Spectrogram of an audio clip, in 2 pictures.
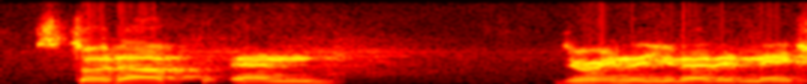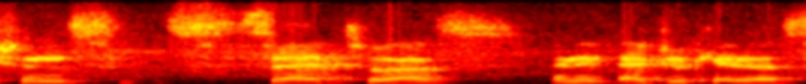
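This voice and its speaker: A Chilean man in his fifties, a native Spanish speaker, speaking as a guest on a group call in a halting way and often clearing his throat. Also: fairly high pitch, pushed and bright, a little hiss or hum. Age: 50s. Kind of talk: earnest talk on a call. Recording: dull lo-fi call audio.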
